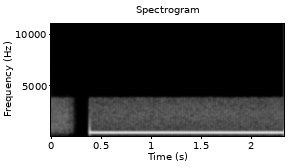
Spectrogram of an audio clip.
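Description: A brief burst of hiss, a short silence, then a steady telephone dial tone hums at one unchanging low-mid pitch for about two seconds, loud and continuous, with no voices.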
